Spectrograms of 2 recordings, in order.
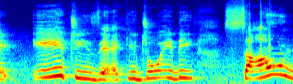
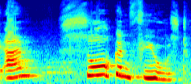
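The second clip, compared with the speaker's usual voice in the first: slow, stretched SO with raised pitch; heavy stress on SO; 3 semitones higher, much slower than usual. Shown as a demonstration. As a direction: push the pitch up on so, drop through confused. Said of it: "ਬਹੁਤ ਜ਼ਿਆਦਾ ਉੱਤੇ ਜ਼ੋਰ ਲਾਇਆ".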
